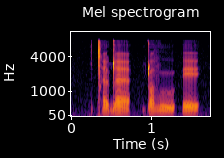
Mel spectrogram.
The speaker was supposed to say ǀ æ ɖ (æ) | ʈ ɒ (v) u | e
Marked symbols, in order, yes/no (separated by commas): yes, yes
